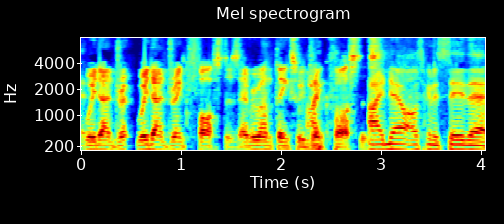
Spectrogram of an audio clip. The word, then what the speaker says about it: Forster: last name wrong cuz they're like oh it's Fosters like the beer. I'm like no there's an R there. It's Foster.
